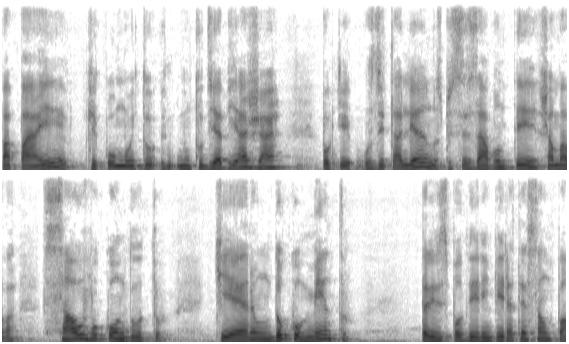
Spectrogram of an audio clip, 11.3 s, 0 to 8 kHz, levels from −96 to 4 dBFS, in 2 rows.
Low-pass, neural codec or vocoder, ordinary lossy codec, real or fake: none; codec, 16 kHz, 4 kbps, FreqCodec, larger model; none; fake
